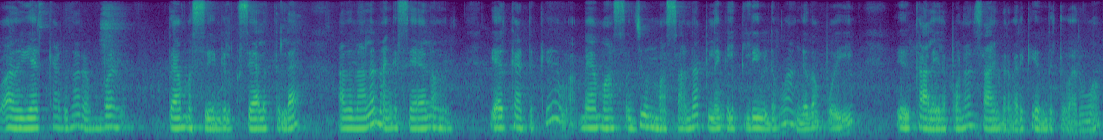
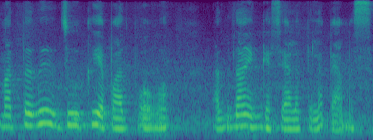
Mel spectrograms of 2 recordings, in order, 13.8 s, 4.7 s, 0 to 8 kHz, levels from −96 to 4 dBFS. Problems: constant background noise, background conversations at intervals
